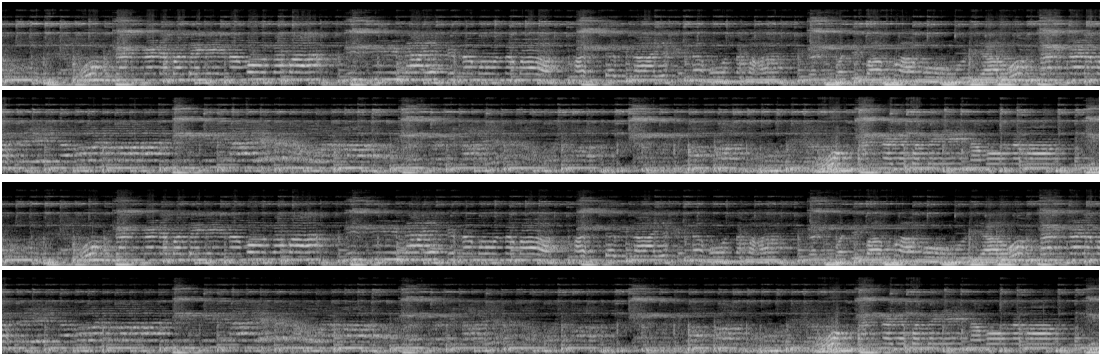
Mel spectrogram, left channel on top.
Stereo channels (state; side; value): normal; both; correlation 0.91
